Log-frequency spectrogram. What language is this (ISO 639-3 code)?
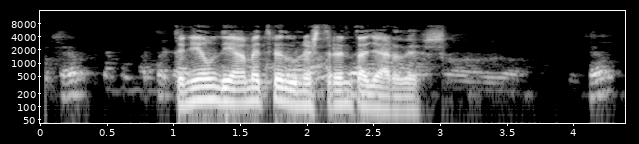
cat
